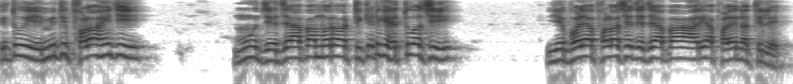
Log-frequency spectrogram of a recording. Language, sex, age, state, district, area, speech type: Odia, male, 45-60, Odisha, Jagatsinghpur, urban, spontaneous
